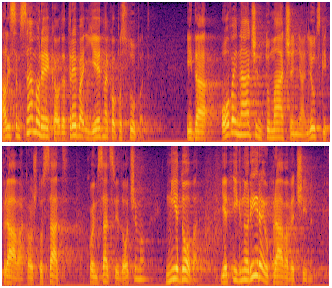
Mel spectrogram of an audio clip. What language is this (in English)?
Croatian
